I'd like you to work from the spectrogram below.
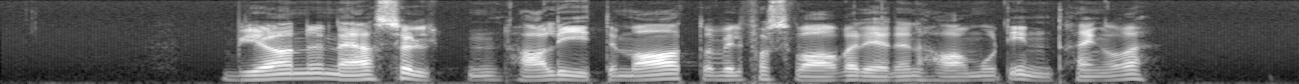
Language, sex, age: Norwegian, male, 43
